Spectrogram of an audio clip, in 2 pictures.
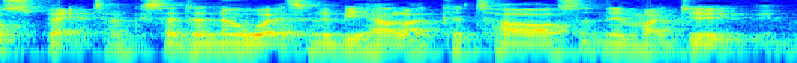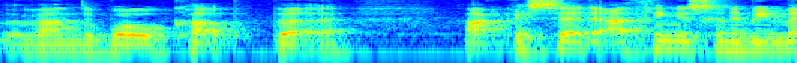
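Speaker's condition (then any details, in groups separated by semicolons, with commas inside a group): No condition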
